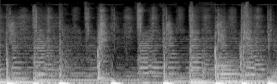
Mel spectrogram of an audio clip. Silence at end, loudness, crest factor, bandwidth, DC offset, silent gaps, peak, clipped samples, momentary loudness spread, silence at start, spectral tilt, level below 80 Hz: 0 s; -12 LUFS; 8 dB; 17.5 kHz; under 0.1%; none; 0 dBFS; 0.7%; 4 LU; 0 s; -6 dB/octave; -10 dBFS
